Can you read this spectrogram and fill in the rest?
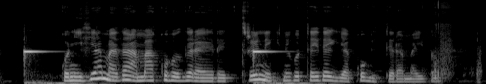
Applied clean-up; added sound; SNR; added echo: none; Marimba, xylophone; 1 dB; none.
